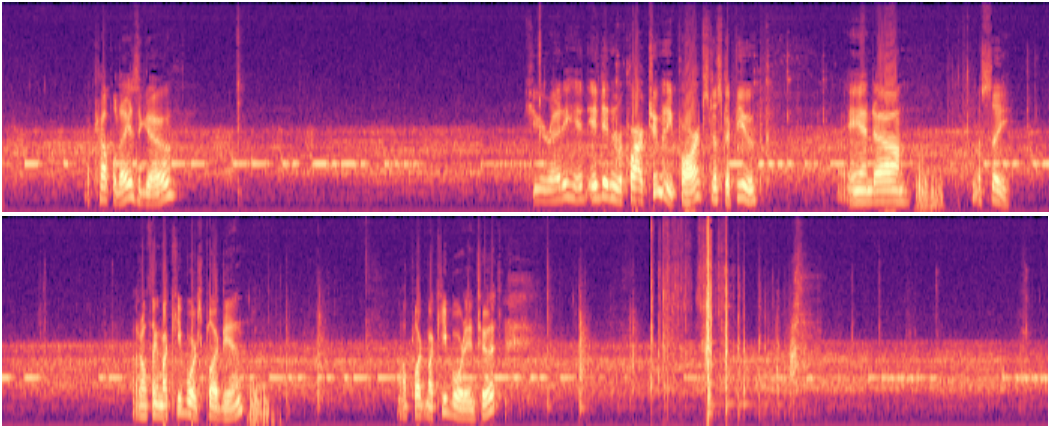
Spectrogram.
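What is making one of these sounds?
An electronic keyer beeps steady tones in short and long bursts.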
